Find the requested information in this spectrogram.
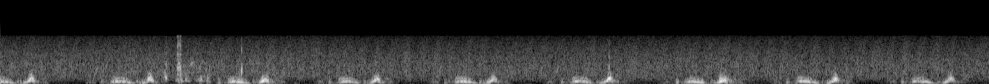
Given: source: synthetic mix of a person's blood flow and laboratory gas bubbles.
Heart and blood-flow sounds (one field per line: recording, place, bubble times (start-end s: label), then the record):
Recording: Doppler ultrasound of blood flow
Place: precordium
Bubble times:
1.62-1.69 s: bubbles
1.74-2.11 s: bubbles
2.38-2.46 s: bubbles
From the record:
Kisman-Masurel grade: 212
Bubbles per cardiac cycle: several, 3 to 8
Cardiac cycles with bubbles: 1 to 10%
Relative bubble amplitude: moderate (0.250 to 0.450)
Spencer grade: 1 (occasional bubble signal discernible with the cardiac motion signal, with majority of cardiac periods free of bubbles)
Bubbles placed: only in the low amplitude regions of the cardiac cycle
